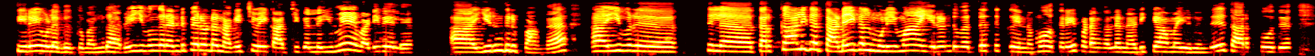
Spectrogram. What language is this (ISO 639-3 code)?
tam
